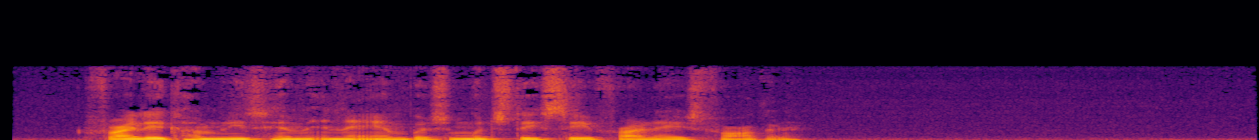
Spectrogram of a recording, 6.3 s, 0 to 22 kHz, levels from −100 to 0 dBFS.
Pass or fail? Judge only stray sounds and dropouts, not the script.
pass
